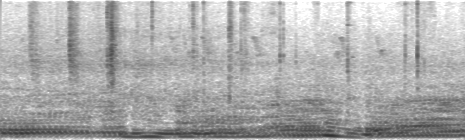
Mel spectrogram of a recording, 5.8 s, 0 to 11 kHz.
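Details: Honda Prelude H22 with a vacuum leak; deep idle rising and sagging every second or two without settling, constantly hunting after start-up; owner concluded intake manifold gasket leak.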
